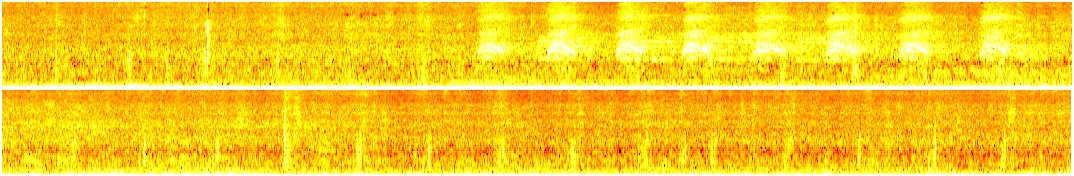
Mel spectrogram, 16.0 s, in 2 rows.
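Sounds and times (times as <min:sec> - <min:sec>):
steady low rumble: 0:00.0 - 0:16.0
bird calls: 0:03.6 - 0:07.9.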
